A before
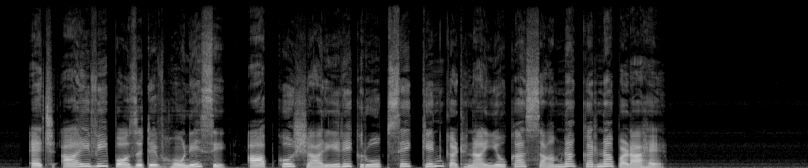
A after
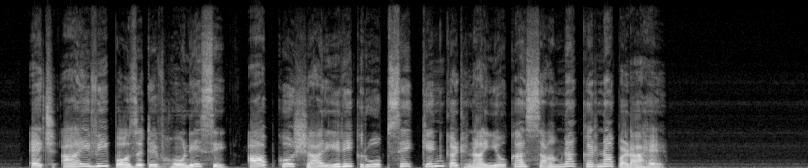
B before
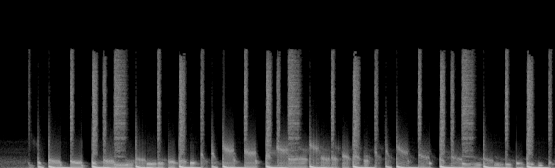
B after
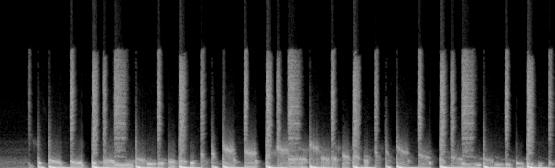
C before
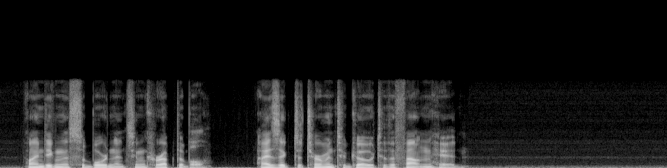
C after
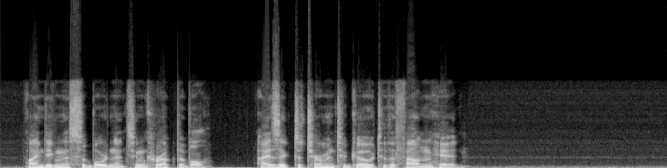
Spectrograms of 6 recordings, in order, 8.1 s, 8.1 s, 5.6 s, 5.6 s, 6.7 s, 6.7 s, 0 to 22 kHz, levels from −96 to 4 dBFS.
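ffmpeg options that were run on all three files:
-filter_complex "[0:a]asplit=2[s0][s1];[s1]asoftclip=type=tanh:threshold=0.133,volume=0.398[s2];[s0][s2]amix=inputs=2:normalize=0,flanger=delay=5.2:depth=4.8:regen=38:speed=0.81:shape=triangular,alimiter=level_in=4.22:limit=0.891:release=50:level=0:latency=1,volume=0.891"

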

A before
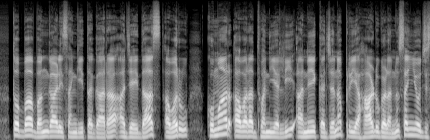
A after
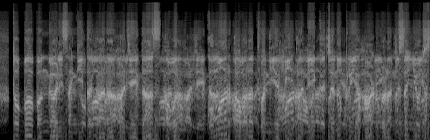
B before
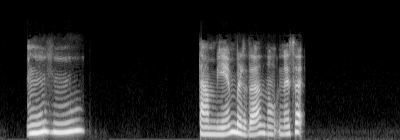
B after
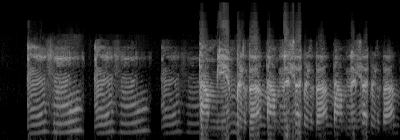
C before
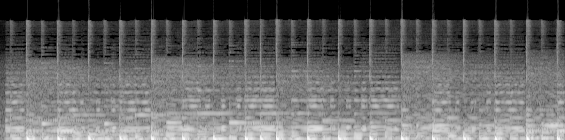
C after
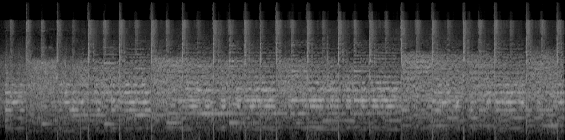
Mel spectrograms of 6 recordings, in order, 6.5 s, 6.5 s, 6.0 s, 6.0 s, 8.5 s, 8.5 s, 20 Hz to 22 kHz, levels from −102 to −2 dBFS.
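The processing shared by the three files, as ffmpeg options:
-filter_complex "[0:a]dynaudnorm=f=280:g=11:m=2,aemphasis=mode=reproduction:type=75fm,aexciter=amount=4.3:drive=3.7:freq=3500,aeval=exprs='val(0)+0.0224*(sin(2*PI*50*n/s)+sin(2*PI*2*50*n/s)/2+sin(2*PI*3*50*n/s)/3+sin(2*PI*4*50*n/s)/4+sin(2*PI*5*50*n/s)/5)':c=same,highpass=f=1300:w=0.5412,highpass=f=1300:w=1.3066,asplit=2[s0][s1];[s1]adelay=1002,lowpass=f=2900:p=1,volume=0.398,asplit=2[s2][s3];[s3]adelay=1002,lowpass=f=2900:p=1,volume=0.43,asplit=2[s4][s5];[s5]adelay=1002,lowpass=f=2900:p=1,volume=0.43,asplit=2[s6][s7];[s7]adelay=1002,lowpass=f=2900:p=1,volume=0.43,asplit=2[s8][s9];[s9]adelay=1002,lowpass=f=2900:p=1,volume=0.43[s10];[s0][s2][s4][s6][s8][s10]amix=inputs=6:normalize=0,asoftclip=type=tanh:threshold=0.0596,highshelf=f=8300:g=-4.5,acompressor=threshold=0.00631:ratio=4,volume=1.58" -ar 48000 -c:a libopus -b:a 16k

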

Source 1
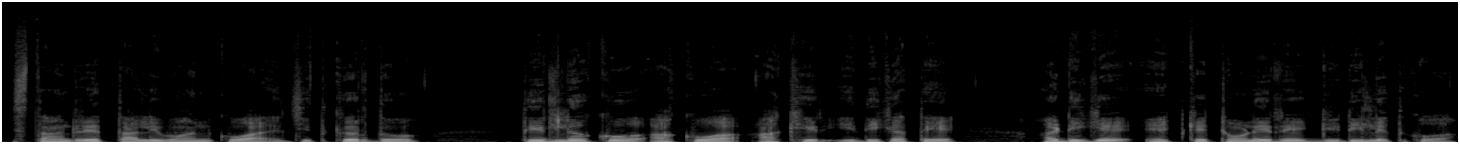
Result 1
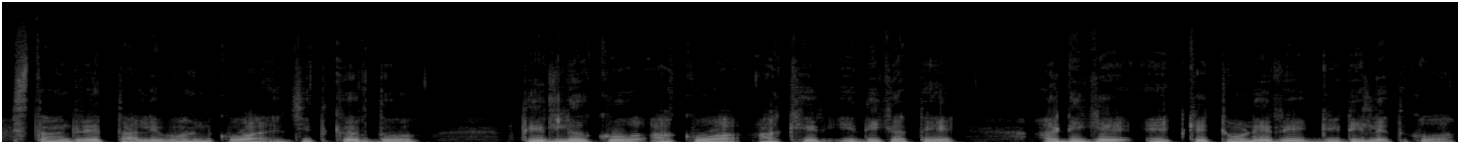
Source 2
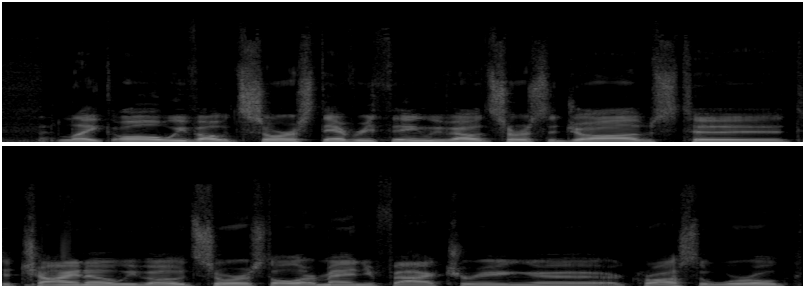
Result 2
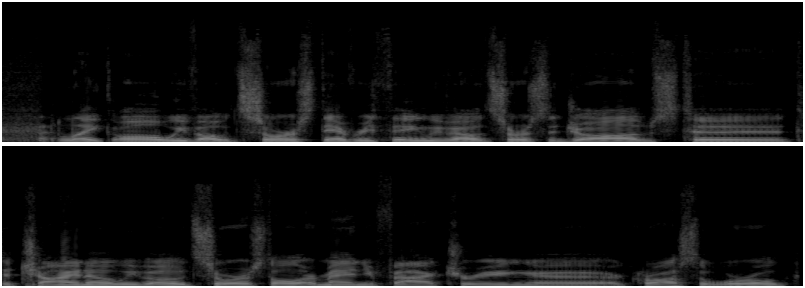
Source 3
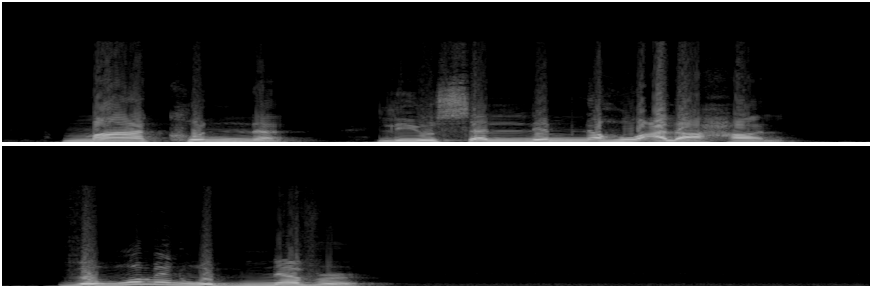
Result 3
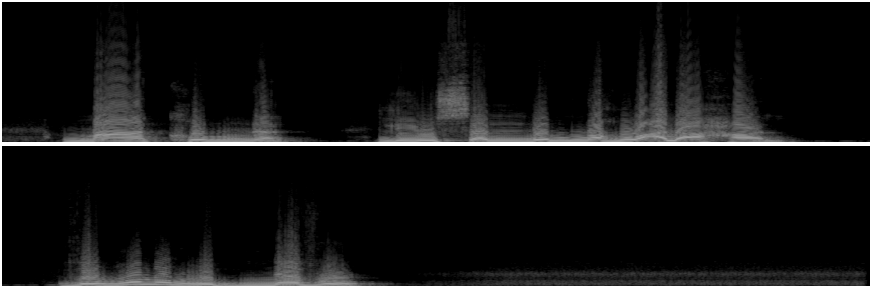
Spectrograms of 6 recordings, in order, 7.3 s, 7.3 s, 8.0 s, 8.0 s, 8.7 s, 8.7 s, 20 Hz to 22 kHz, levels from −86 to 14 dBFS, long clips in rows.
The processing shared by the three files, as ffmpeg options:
-filter_complex "[0:a]bandreject=f=4700:w=29,tremolo=f=260:d=0.571,acrossover=split=270|450|3200[s0][s1][s2][s3];[s2]acompressor=mode=upward:threshold=0.00708:ratio=2.5[s4];[s3]aecho=1:1:4.2:0.49[s5];[s0][s1][s4][s5]amix=inputs=4:normalize=0,asoftclip=type=tanh:threshold=0.0422,volume=1.19"

